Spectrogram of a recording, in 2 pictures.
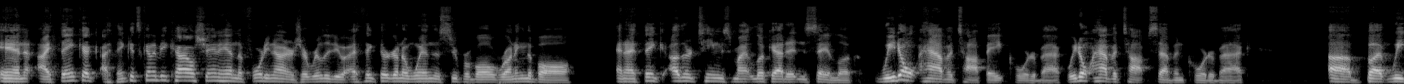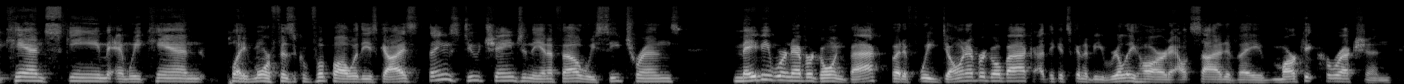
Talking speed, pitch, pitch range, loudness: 220 wpm, 140 Hz, 120-160 Hz, -24 LUFS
